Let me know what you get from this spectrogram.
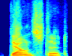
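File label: "downstate", American English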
